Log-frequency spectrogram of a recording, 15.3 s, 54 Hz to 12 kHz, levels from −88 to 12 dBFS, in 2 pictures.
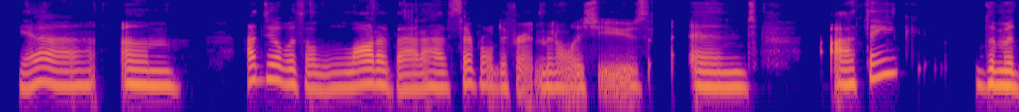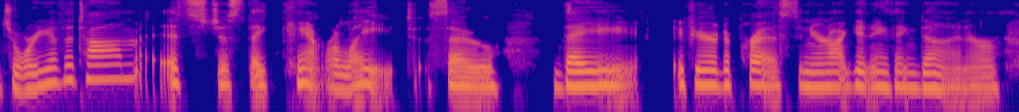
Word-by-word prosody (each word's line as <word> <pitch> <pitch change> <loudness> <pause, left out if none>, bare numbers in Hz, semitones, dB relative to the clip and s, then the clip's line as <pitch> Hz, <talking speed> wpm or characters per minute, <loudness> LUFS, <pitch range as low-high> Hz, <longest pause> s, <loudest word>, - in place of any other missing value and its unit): Yeah, 200 0 0 0.2
um, 200 -3 +2 0.5
I 245 - +5
deal 260 -1 +1
with 215 -3 -2
a 175 - -1
lot 185 +5 +2
of 195 -4 0
that, 170 +2 -1
I - - 0
have 185 -1 -1
several 200 +2 -3
different 180 0 -6
mental 185 0 -2
issues, 175 +2 -5 0.3
and 185 -1 +1 0.6
I 210 +1 +6
think 325 - -1 0.5
the 210 +1 +2
majority 180 0 +3
of 230 - -3
the 260 0 -1
time, 265 +2 0 0.2
it's - - +1
just - - -1
they - - +1
can't 220 0 0
relate, 160 -11 0 0.2
so 95 -1 +1 0.4
they 195 +2 +3 0.3
if 205 - -3
you're 205 -1 +5
depressed 200 -1 0
and 190 -1 0
you're 185 - +2
not 190 0 +1
getting 195 -2 0
anything 185 -1 -1
done 180 -2 -1
or - - -4
195 Hz, 155 wpm, -25 LUFS, 180-210 Hz, 0.6 s, I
